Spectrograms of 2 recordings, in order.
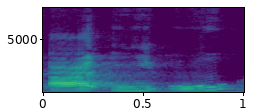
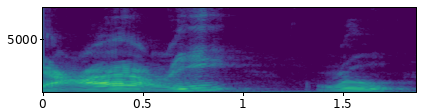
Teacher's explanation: একটা হচ্ছে হলকের শুরু থেকে নর্মাল আওয়াজে আ ই উ, আর হলকের মধ্যখান থেকে আ ই উ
